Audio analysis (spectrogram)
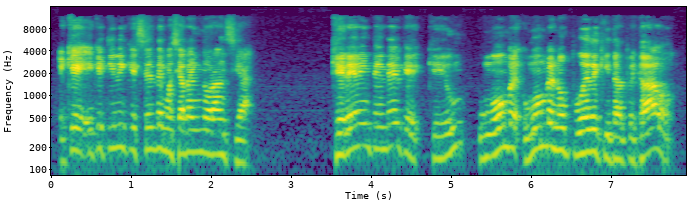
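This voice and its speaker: Dominican man, higher-than-average voice, emphatic off-the-cuff faith commentary, slightly distant microphone. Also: fairly bright tone. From Dominican Republic. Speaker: congregant giving comments. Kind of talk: impromptu religious testimony.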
